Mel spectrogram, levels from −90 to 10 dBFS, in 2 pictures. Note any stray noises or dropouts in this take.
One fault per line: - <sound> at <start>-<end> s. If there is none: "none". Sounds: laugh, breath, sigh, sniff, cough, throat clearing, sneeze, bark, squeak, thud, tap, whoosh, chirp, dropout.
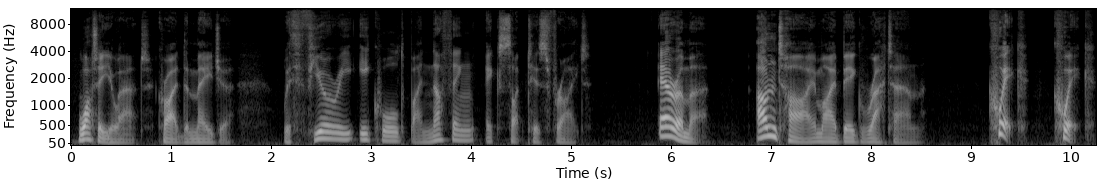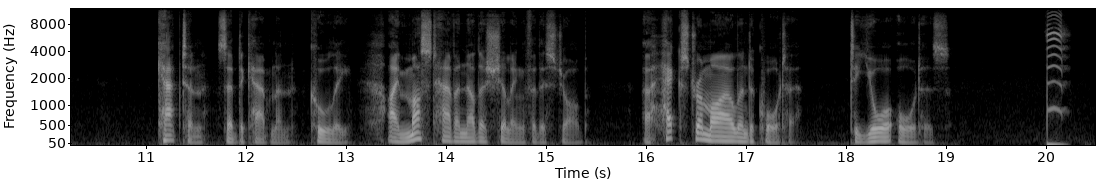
- squeak at 20.0-20.3 s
